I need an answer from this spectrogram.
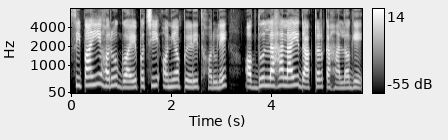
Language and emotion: Nepali, neutral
